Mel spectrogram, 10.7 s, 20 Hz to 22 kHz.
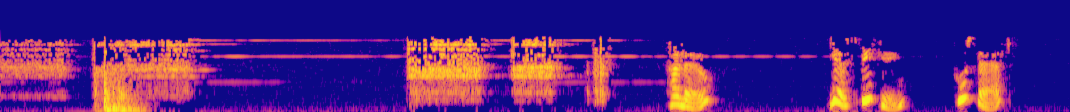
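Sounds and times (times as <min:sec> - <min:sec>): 
telephone bell ringing in rattling bursts: 0:00.0 - 0:08.2
dull thump: 0:01.0 - 0:01.5
speech: 0:06.7 - 0:07.2, 0:08.4 - 0:09.1, 0:09.8 - 0:10.2.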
